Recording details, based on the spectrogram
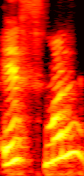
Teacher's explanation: اسی طرح سین باریک حروف ہے، سیٹی والا ہے، سیٹی سے ادا ہوتا ہے، یعنی اس کو ادا کرتے ہوئے سیٹی کی تھوڑی سی آواز آتی ہے. اور سا دونوں دانتوں کے درمیان میں ہم زبان رکھ کے ادا کرتے ہیں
